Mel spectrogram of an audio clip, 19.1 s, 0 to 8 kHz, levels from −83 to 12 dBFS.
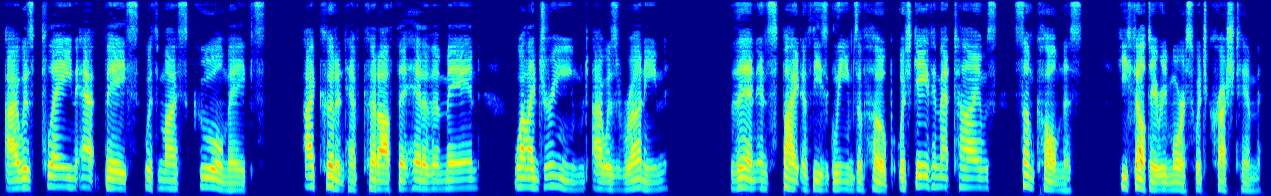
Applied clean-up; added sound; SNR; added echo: none; none; none; none.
